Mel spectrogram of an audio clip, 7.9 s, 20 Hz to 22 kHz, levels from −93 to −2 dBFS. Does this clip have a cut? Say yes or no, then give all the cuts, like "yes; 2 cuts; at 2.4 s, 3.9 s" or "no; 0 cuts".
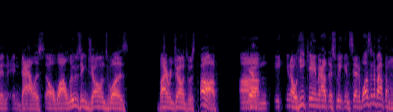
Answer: no; 0 cuts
